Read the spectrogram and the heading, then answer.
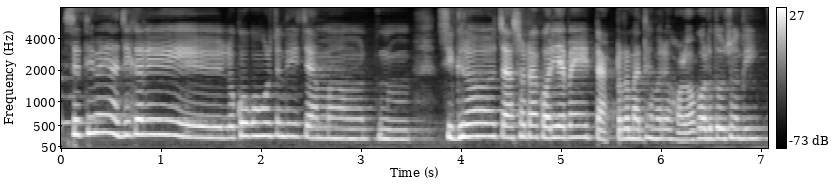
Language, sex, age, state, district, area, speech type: Odia, female, 30-45, Odisha, Jajpur, rural, spontaneous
